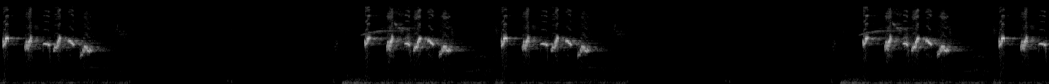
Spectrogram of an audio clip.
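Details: Red-whiskered bulbul giving a short doubled song: lively whistled phrases of rapid rolling notes, each phrase quickly repeated so they come in pairs, separated by several seconds of quiet.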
